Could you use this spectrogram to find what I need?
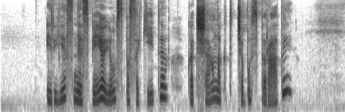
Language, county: Lithuanian, Tauragė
